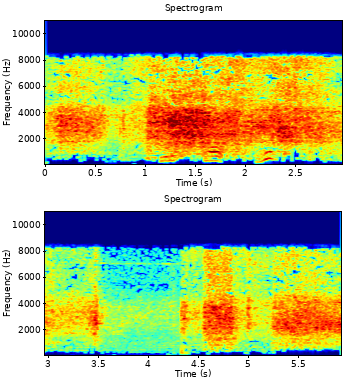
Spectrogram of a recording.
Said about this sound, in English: then I'll just stop in whichever room I'm in, the kitchen, and then I'll just open a drawer and see if there's maybe something there that needs a quick hoover. I'm going to get that random hoover.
